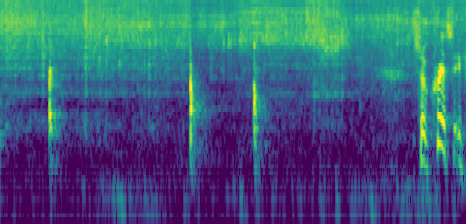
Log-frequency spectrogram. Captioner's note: pot sizzling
